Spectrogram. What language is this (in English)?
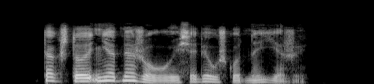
Belarusian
